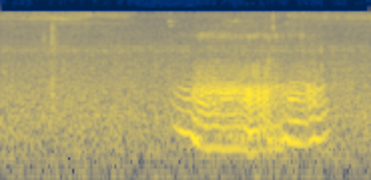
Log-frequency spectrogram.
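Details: Shih Tzu dog deep in sleep, snoring: a low rattling, fluttering breath swelling for about a second and a half midway, over steady background hiss.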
